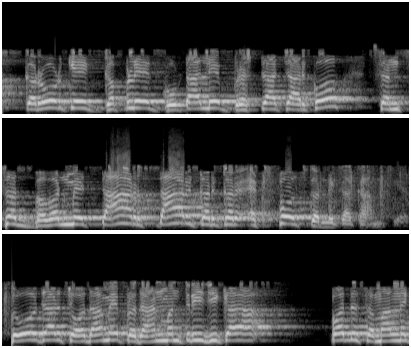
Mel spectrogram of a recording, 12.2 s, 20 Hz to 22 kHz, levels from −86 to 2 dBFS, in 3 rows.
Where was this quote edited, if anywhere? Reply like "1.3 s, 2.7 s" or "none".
8.2 s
